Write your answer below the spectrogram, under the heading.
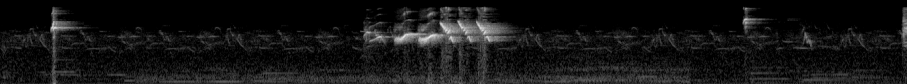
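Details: Double-collared seedeater giving its tui tui song style: sharp high chips, then a loud burst of rapid, buzzy, repeated notes lasting about a second, followed by more isolated chips over a soft background of faint chirping.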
